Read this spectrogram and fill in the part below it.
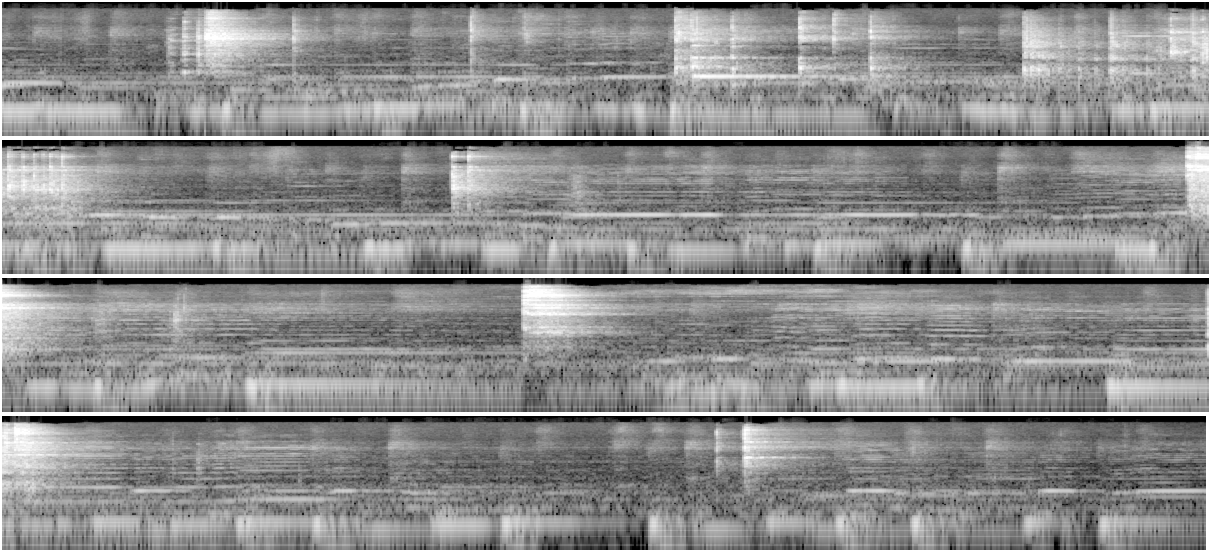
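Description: Crab cake ingredients with lemon juice are stirred together in a medium-sized bowl, with a utensil scraping and clinking against the bowl in irregular bursts and sharp taps, close by, with no talk.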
